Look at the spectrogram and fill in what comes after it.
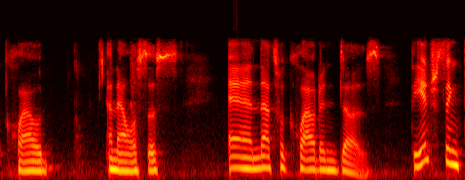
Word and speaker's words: Cloudyn: This company, I think they pronounce their name Cloudyn, C-L-O-U-D-Y-N, Cloudyn.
